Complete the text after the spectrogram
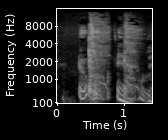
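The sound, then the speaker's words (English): Two harsh, forceful coughs in quick succession, loud, each a raspy burst with a throaty tail, part of a brief coughing fit with no talking. “Just talking about Davros makes me cough.”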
